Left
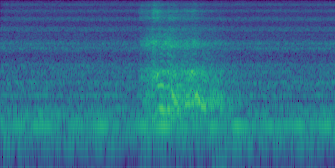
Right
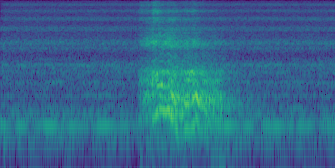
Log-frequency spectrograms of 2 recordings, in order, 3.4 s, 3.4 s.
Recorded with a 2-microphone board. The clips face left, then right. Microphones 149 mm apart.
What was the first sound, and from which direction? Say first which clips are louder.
A zipper: right 3 dB; 25° right (ahead or behind).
